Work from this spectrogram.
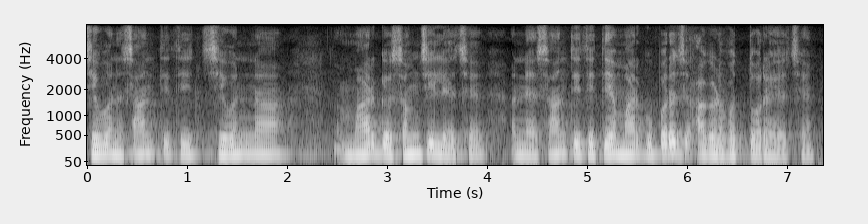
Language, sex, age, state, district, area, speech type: Gujarati, male, 30-45, Gujarat, Rajkot, urban, spontaneous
